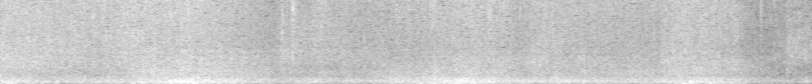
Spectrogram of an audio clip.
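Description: Ocean surf breaking and washing up a sandy beach, a steady rushing that swells and eases with the waves, with wind buffeting the microphone. It fades out near the end.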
